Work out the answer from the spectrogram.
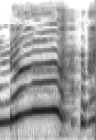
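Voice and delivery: very high, loud, drawn-out no; dismayed cry. Retold or imitated. Reacting to two tests tomorrow, high dismayed wail.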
